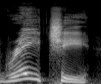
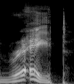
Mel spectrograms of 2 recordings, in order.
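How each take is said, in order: First: The final T is pronounced strongly. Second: The final T is barely heard. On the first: The speaker calls it wrong. "Você não fala great" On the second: The speaker calls it right. "Você não enfatiza a consoante no final"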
